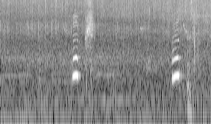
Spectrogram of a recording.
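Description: Two short, high-pitched vocal calls about two seconds apart, each a brief rise and fall in pitch, over a low steady background.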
